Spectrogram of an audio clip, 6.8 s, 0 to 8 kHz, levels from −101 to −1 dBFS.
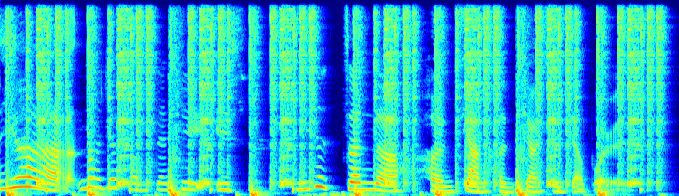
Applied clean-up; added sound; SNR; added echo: classical method log-MMSE.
